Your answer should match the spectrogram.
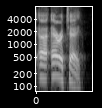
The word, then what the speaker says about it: Arete: He is the founder of the Omada Arete Thought Group. I probably didn't say that right, did I? – It's okay. Arete. – Arete. – Yeah. Arete. Yeah.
